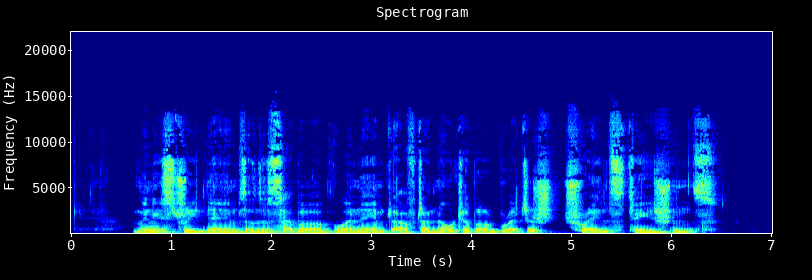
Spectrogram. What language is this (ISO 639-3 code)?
eng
